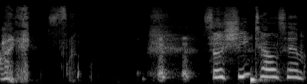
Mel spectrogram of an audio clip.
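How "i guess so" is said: slow whispered aside. Real, not acted. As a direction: breathe it slowly.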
